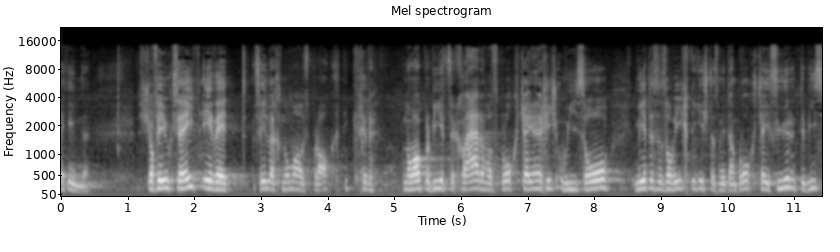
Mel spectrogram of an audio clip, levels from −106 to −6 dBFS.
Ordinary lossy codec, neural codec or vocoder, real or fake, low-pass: none; vocoder, 44.1 kHz, 128 mel bands every 256 samples, BigVGAN v2; fake; 14.4 kHz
